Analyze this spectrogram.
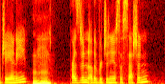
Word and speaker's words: Janney: were talking beforehand it's janie it's a long a yes it's janie but most people would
